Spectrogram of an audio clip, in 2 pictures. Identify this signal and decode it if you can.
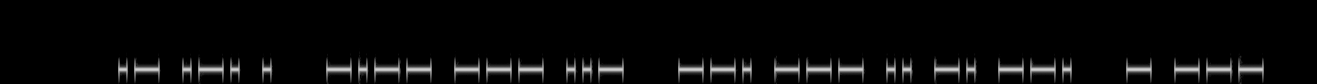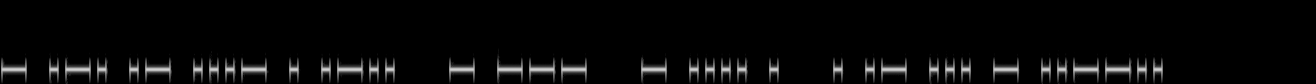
Morse code, heard as a keyed tone, about 15 wpm, 700 Hz. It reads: ARE YOU GOING TO TRAVEL TO THE EAST?
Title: Sentences from Top 1000 Words - Review Part 3 - 15wpm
